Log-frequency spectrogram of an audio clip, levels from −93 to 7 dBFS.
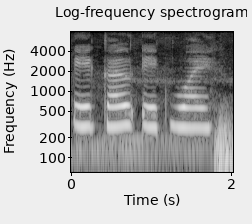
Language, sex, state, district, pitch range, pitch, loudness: Hindi, female, Uttar Pradesh, Lucknow, 285-300 Hz, 295 Hz, -12 LUFS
